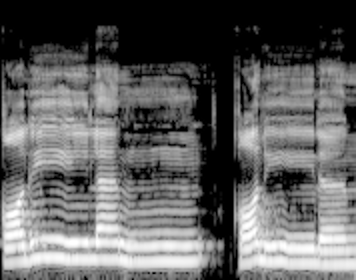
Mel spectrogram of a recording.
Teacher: قاف کو موٹا ادا کرنا ہے، لام کو یا کے ساتھ ملانا ہے، یا مدہ ایک الف میں کھینچیں گے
